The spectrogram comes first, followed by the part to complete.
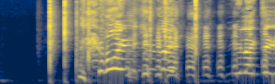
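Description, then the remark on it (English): Two quick, sharp hand claps in close succession, followed right away by people talking over the rest of the moment. “you did like a prepare clap.”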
